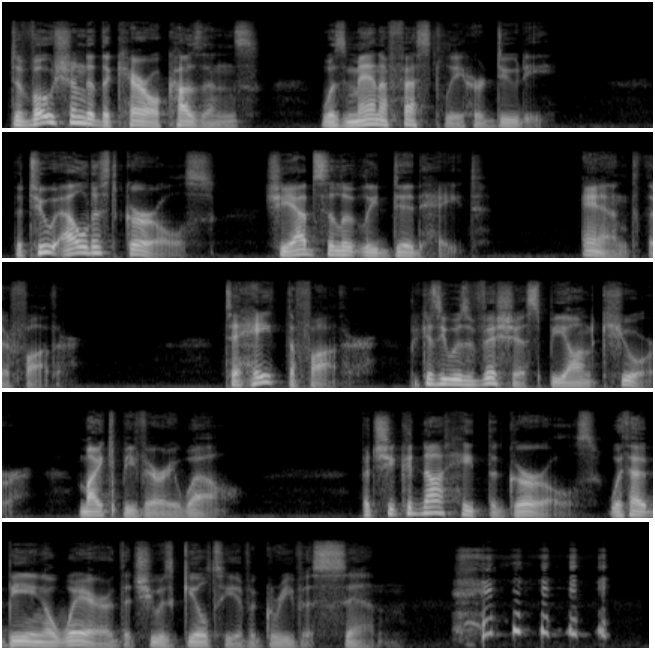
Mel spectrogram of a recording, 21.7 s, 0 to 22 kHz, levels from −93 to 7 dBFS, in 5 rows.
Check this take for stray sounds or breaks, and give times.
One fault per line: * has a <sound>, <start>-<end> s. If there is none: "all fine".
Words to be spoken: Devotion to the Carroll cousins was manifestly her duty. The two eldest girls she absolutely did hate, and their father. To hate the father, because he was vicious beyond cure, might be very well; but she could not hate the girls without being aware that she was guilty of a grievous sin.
* has a laugh, 20.4-21.4 s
